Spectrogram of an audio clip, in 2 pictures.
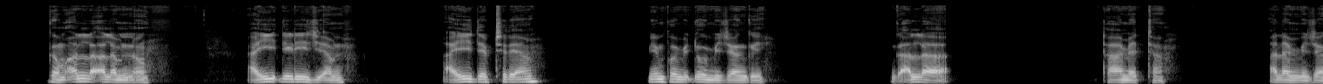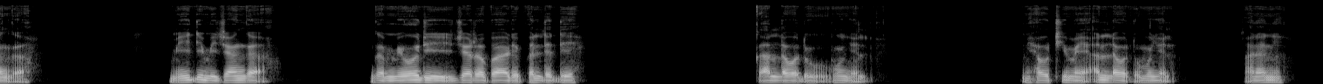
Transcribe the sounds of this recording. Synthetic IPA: ŋɡamalːaalamnɔn | ʔa̰jiɗɛɾed͡ʒiam | ʔa̰jidɛb̚tʰɛɾɛam | impomiɗɔwmid͡ʒaŋɡaj | ŋɡa̰alːa | tʰaːmɛtʰːan | ʔa̰lamːid͡ʒaŋɡa̰ | mijiɗimid͡ʒaŋɡa̰ | ŋɡamːiwodid͡ʒaɾːabaɾɛbaldɛɗɛ | ɡ̥aːlːawaɗṵmuɲɛ̰l | mihawtʰima̰ja̰lːawaɗṵmuɲɛ̰l | ʔa̰nani

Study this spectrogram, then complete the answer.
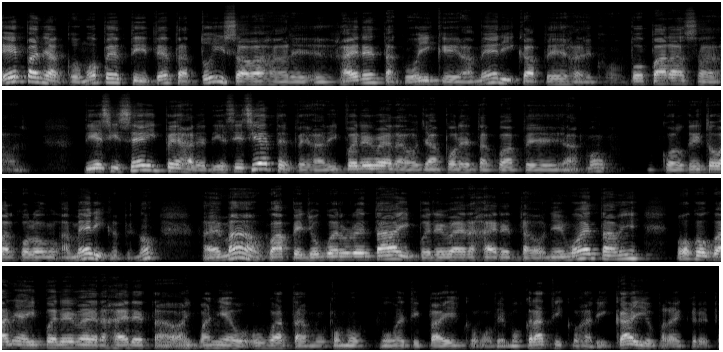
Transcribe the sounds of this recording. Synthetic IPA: epaɲãkomõpet̪it̪ent̪at̪ujsaβaɦaɾehaeɾet̪akoojkeamẽɾikapeɦaekopopaɾasa | d̪je̞sisejpehaɾed̪jesisje̞t̪e̞peɦaɾipweɾeβaeɾaod͡ʒapoɾet̪akʷapea̰mõ | kokɾist̪oβalkoloŋa̰mẽɾikapenõ | haemãkʷaped͡ʒoɡʷeɾuɾe̞t̪aipweɾeβaeɾahaeɾet̪ao̰ɲẽmõet̪aʋi | okoɡʷaɲeaipweɾeβaeɾaɦaeɾet̪a̰a̰jaɲẽoʔuwat̪amokomomoβẽt̪ipaikomõ̰d̪ḛmokɾat̪ikoɦaɾḛikajopa̰ɾaekɨɾet̪ḁ

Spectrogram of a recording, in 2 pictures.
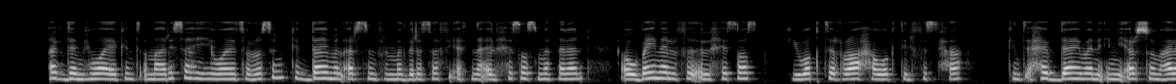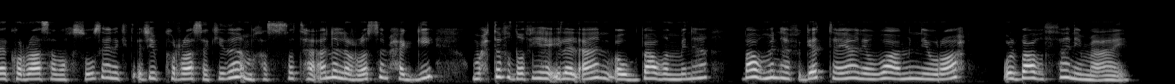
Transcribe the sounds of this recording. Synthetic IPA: ʔaɡd̪amɦɪwaːjakʊnt̪ʔamaːɾˤɪsafihɪwaːjarˤːɑsmkʊnt̪̚d̪aːjmanʔɑɾˤsamfilmad̪ɾˤɑsafiʔaθna̰ːʔɪlħɨsˤɑsˤmaθalan | ʔawbeːnɪllħɨsˤɑsˤ | fiwaɡt̪ɪrˤːɑːħawaɡt̪ɪlfasħa | kʊnt̪ʔaħabːd̪aːjmanʔɪ̰nːiʔɑɾˤsʊmʕalakʊrˤːɑːsamɑxsˤuːsˤjaʕnikʊnt̪ʔad͡ʒiːb̚kʰʊrˤːɑːsakɪd̪amʊxɑsˤːɑ̥sˤɑt̪haʔanalɪrˤːɑsmħaɡːi | wmʊħt̪ɑfðˤɑfiːhaʔɪlalʔaːnʔawbɪbɑʕðˤɪmːɪnha | bɑʕðˤmɪnhafaɡat̪ːhajaʕniwðˤɑːʕmɪnːiwɾˤɑːħ | wʔɪlbɑʕðˤɪθːaːnimaʕaːja

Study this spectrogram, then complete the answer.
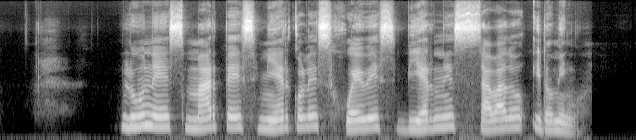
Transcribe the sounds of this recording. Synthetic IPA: lunesmaɾt̪esmjeɾkolesxweβesbjeɾnesːaβaðoid̪omĩŋɡo

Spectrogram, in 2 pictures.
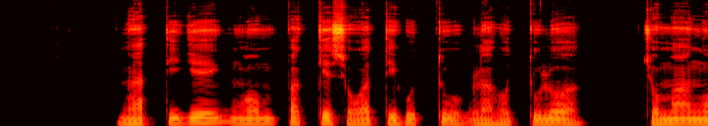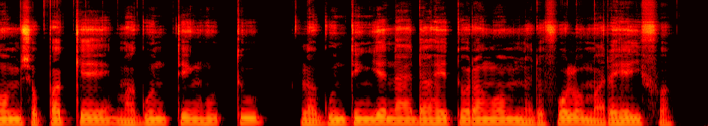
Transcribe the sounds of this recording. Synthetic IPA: ŋat̪iɡeŋɔmpakesowat̪iɦut̪ulaɦot̪uloa | t͡ʃɔmaŋɔmsopakemaɡunt̪iŋɦut̪u | laɡunt̪iŋɡenadaɦet̪oɾaŋɔmnadofolomaɾeɦeifa

